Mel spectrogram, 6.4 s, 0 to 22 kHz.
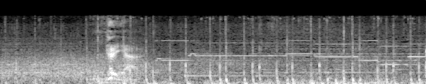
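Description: Hooves of Roach, Geralt's horse in The Witcher 3, clip-clop in a steady running rhythm through a game soundscape, with a brief burst of other sound and a short spoken interjection early on.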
